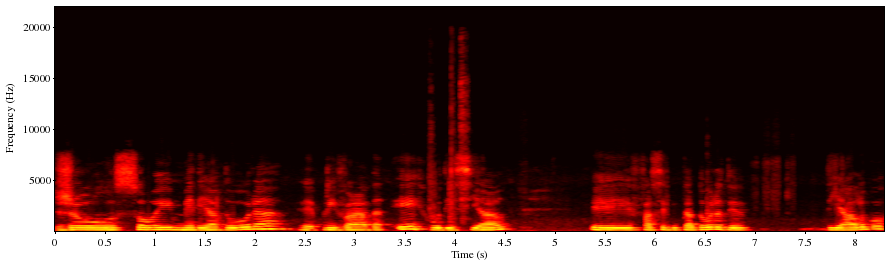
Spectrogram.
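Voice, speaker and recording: Very slowly, a woman speaks with a dark, mellow tone, very even loudness and fairly even intonation. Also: medium pitch for a woman. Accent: Brazilian. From Brazil, Rio de Janeiro. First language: Portuguese (speaking Spanish). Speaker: mediator and researcher. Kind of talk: panel discussion. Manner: halting.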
